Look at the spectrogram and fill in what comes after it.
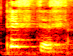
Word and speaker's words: pistis: The New Testament word faith comes from the Greek word pistis, and that's spelled P-I-S-T-I-S, which simply means belief or confidence, right?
